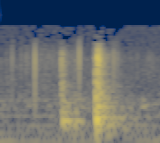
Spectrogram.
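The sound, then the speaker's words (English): A door is shut, making a couple of dull thuds with no talk. The second thud is sharper and louder. “Let me close this door.”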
